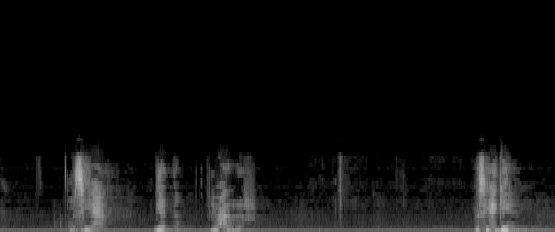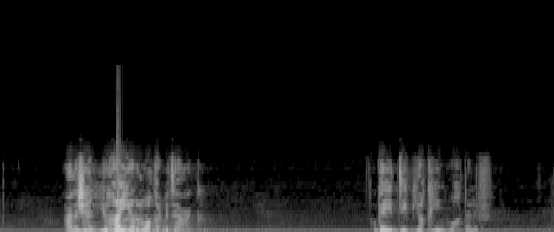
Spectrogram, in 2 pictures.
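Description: A middle-aged man preaches passionately into a microphone, in short bursts with pauses, sometimes shouting.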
